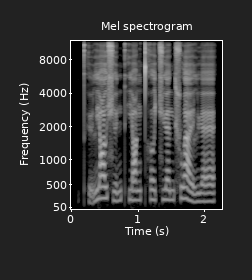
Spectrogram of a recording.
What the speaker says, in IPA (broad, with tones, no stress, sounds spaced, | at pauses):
pʰ y̰˨˩ l j ɑ˥ ʊ̯ ɕ y˧˥ n pʰ j ɑ˥ ŋ t̪ʰ ɤ˥ t͡ɕ ɥ ɛ˥ n ʂ w a˥˩ ɪ̯ l ɥ ɛ˥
